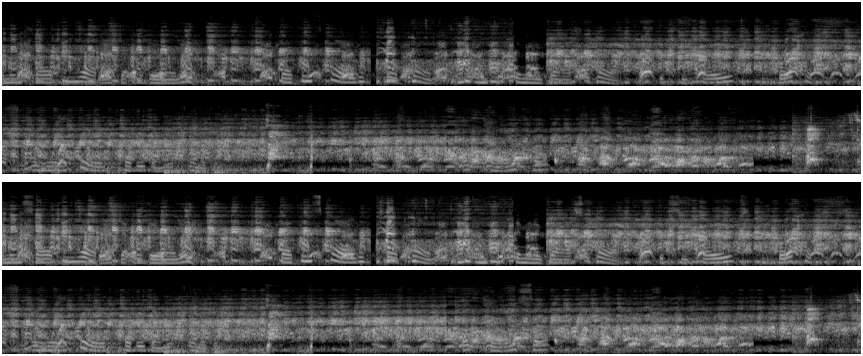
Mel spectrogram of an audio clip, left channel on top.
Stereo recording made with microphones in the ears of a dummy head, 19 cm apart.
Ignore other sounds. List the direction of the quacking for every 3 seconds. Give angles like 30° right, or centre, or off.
20° right, 10° right, centre, centre, 10° right, 20° right.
